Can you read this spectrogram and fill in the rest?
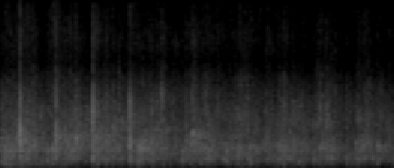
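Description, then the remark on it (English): A church audience gives God a hand clap, many hands clapping at once in a dense, continuous wash of sharp claps that holds a constant level throughout, with no voices standing out. “Come on, give God a big hand clap if you're with me, church.”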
